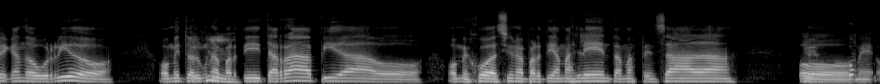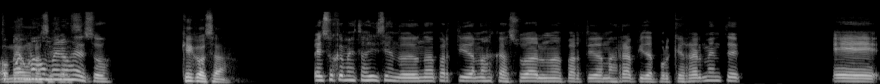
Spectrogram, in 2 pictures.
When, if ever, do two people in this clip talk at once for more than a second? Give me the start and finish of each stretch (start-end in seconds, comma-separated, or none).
8.0-9.7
